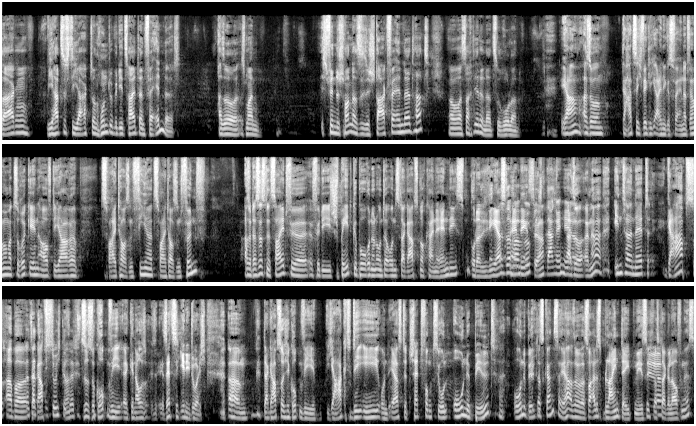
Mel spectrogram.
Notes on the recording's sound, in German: live auf der JAGD & HUND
